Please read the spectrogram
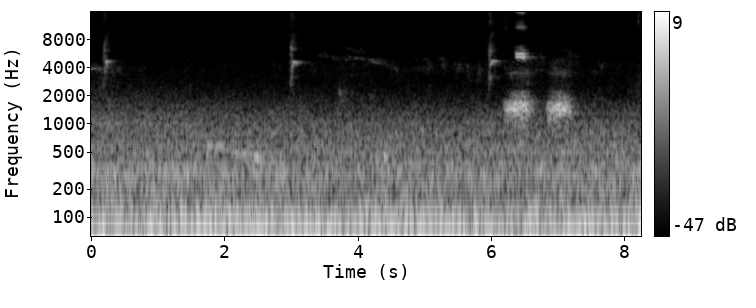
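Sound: rook cawing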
